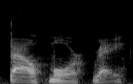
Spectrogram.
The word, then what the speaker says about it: Balmorhea: a Texas State Park the name balore comes from four guys Ed Balcom HD Morrow and John and Joe Bal Mo Ray that's how you know you're pronouncing it right the nose on this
